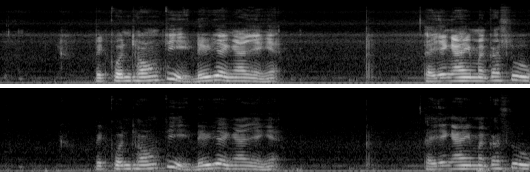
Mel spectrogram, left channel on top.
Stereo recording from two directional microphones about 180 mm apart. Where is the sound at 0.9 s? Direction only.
20° left (ahead or behind).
